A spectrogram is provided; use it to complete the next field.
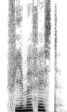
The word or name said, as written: firmafest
